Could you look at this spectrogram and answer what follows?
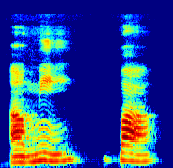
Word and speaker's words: amoeba: अब आप सोचिएगा इसका प्रोनाउंसिएशन अमीबा क्यों है। देखिए यहाँ पर ये ओ जो है बच्चों, ये साइलेंट हो जाता है। क्या हो जाता है? ओ साइलेंट हो जाता है, नहीं पढ़ते इसे। तो इसमें हम सिर्फ स्पेलिंग में लिखते हैं, लेकिन पढ़ते क्या है? अमीबा। मतलब एम के बाद हम ई को प्रोनाउंस करते हैं, ओ साइलेंट होता है, तो हम बोलते हैं अमीबा।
